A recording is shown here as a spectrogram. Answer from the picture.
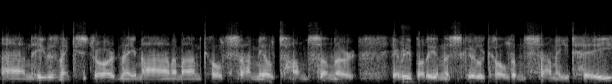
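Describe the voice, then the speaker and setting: There is noticeable background noise as a man with a Northern Irish accent speaks at a very even loudness. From Northern Ireland, near Belfast. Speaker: poet. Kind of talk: interview. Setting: front porch, remote call.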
